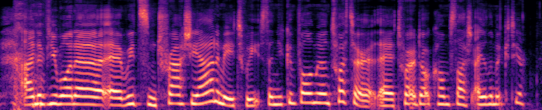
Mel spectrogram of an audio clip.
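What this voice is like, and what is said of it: Scottish accent. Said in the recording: “I'm Scottish, if you can't tell... like wondering like where the accent is, because I get Irish a lot, it's not, I'm Scottish.”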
